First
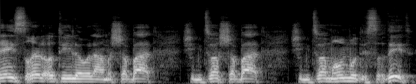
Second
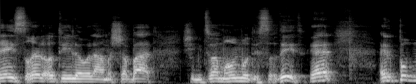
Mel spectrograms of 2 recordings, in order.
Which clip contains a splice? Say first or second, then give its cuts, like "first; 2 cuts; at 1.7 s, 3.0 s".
first; 1 cut; at 2.2 s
